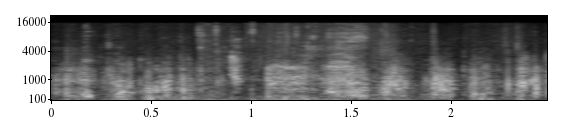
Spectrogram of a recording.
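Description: Loud, close-miked wet slurping of thick jjajangmyeon noodles in black bean sauce, sucked into the mouth in a run of short, irregular pulls.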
